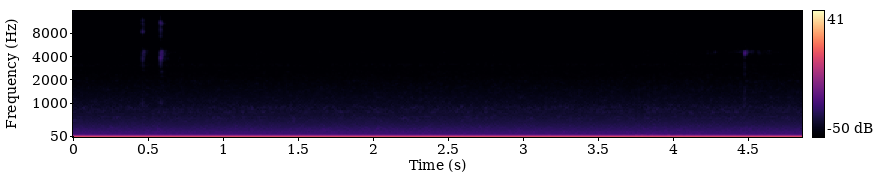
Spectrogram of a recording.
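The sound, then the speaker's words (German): Computer mouse clicking on a PC: a quick pair of faint, sharp clicks near the start and one more near the end, over a steady low hiss, with no talking. “und man klickt auf System”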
